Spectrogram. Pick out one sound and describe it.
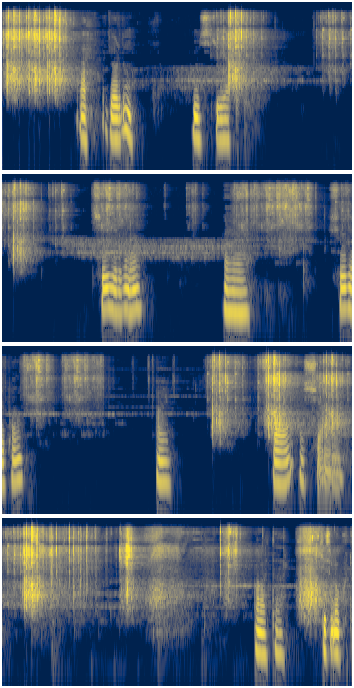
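A wooden puzzle mechanism slides and clunks into place.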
